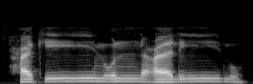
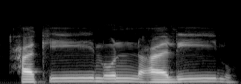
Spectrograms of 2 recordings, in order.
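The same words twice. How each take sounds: First: The last word ends with a faint -u. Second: The last word ends with a faint -u.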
